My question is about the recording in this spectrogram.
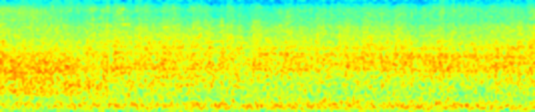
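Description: Freight cars of a Union Pacific manifest train rolling past at a steady speed, with a loud, even clatter of steel wheels on the rails.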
